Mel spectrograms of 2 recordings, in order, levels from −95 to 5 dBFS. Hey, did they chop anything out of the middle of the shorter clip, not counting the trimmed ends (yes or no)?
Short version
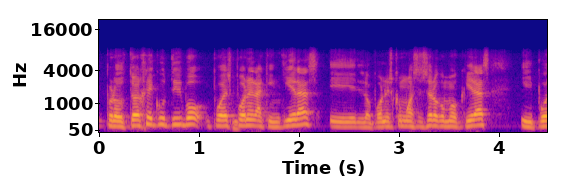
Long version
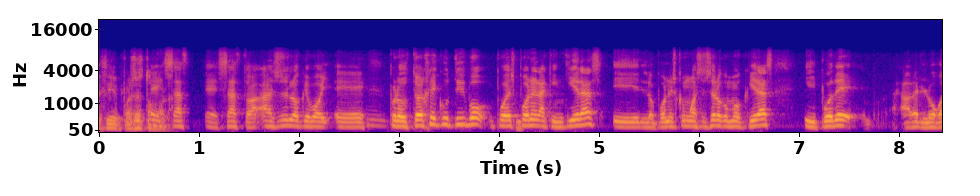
no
